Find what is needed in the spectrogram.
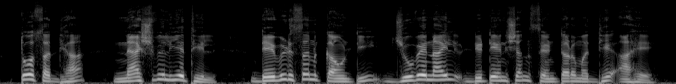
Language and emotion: Marathi, neutral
